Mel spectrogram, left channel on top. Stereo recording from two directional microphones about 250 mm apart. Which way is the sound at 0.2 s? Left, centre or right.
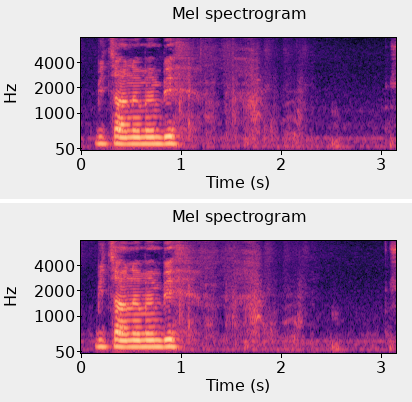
Centre.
